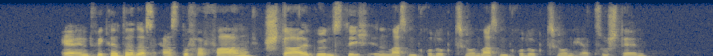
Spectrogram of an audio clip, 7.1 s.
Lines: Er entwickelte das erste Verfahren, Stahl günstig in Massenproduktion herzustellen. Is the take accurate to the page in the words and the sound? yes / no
no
